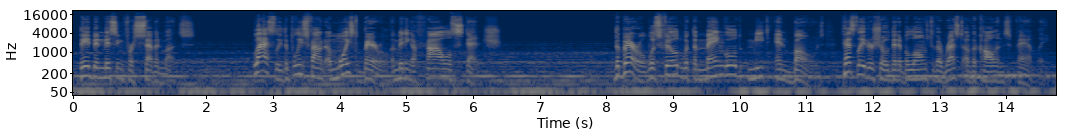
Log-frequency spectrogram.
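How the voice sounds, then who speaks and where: A man's voice: medium pitch, animated, moderate pace. Casting: male narrator for scripted horror documentary, factual and formal, with prominent music under the voice. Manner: matter-of-fact, formal.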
